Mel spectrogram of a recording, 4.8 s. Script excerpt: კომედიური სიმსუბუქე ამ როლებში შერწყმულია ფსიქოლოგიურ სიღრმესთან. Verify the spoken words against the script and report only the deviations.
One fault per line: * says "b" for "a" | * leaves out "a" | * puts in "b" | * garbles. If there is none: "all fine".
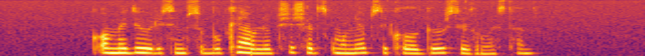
* leaves out "ამ"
